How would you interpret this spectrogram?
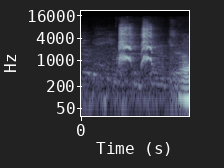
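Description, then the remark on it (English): A pet bird perched on a man's shoulder gives two loud, harsh clucking calls in quick succession, then a man's voice begins speaking just after. “The bird's back on my shoulder.”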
